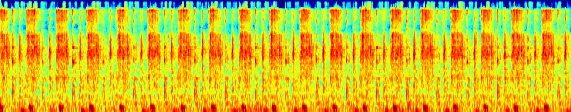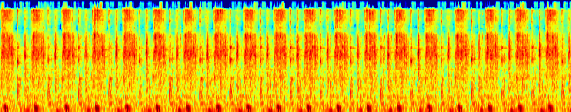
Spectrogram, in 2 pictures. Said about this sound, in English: Designed with a single-cylinder diesel engine, it was known for its slow, rhythmic chug and remarkable pulling power despite modest horsepower.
